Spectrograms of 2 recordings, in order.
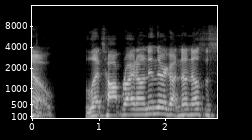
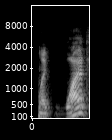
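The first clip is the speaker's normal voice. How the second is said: ordinary talk, nothing marked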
